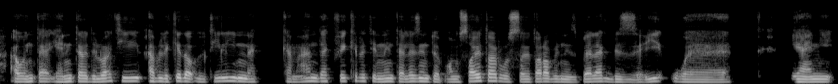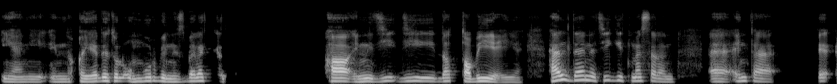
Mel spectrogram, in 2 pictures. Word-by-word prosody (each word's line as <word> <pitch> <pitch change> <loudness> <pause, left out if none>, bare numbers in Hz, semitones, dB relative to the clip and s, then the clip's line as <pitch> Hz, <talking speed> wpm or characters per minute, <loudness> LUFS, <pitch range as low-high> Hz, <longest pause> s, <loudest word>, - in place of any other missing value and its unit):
أو 130 0 +1
أنت 135 +2 -3
يعني 135 -2 -3
أنت 140 +2 -1
دلوقتي 150 +3 0
قبل 145 -1 0
كده 150 +2 0
قُلت 130 -1 -9
لي 155 +2 +1
إنك 135 -3 0 0.2
كان 125 -2 -8
عندك 145 +1 -3
فكرة 150 0 -5
إن 130 0 -1
أنت 140 -1 -1
لازم 140 +2 0
تبقى 120 -2 -6
مسيطر، 150 +6 0
والسيطرة 130 0 -1
بالنسبة 125 -1 -3
لك 140 +1 -1
بالزعيق، 120 +3 -4
و 115 -5 -5 0.8
يعني 125 0 0
يعني 120 -2 -3
إن 125 0 -3
قيادة 145 +5 +3
الأمور 155 +2 +1
بالنسبة 140 -1 +1
لك 165 +1 +4
ك - - -10 1.1
آه 150 -1 +10
إن 135 +2 +2
دي 155 +6 -2
دي 155 0 0
ده 150 +2 0
الطبيعي 135 -7 +4
يعني. 105 -1 -10 0.3
هل 190 +7 +7
ده 200 0 +3
نتيجة 185 -1 -1
مثلًا 155 -7 0 0.4
آآ 135 0 0
أنت 150 -6 -1 0.5
أ - - +2
140 Hz, 160 wpm, -23 LUFS, 125-155 Hz, 1.1 s, آه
